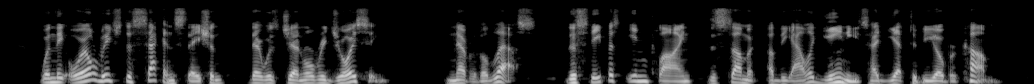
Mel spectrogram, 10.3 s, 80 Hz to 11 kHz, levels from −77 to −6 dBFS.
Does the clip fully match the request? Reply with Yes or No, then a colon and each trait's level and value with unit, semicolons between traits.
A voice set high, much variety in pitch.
No: low, 135 Hz; wide, 8.9 semitones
